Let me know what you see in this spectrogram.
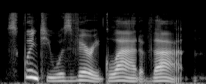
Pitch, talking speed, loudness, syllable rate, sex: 180 Hz, 175 wpm, -16 LUFS, 4.6 syllables/s, female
